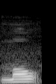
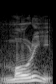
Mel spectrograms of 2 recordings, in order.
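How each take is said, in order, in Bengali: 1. শব্দটি শেষে কোনো r ধ্বনি ছাড়াই শেষ হয়। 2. শেষে একটি r ধ্বনি উচ্চারণ করা হয়। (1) "এক্ষেত্রে আমরা মৌ বলবো" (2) "এরকম কিছু বলা যাবে না"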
